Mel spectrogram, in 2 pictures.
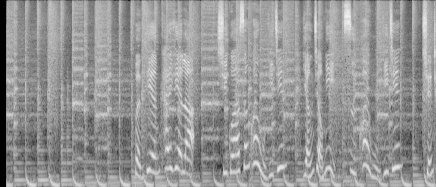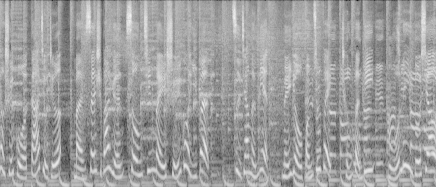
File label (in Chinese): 激情甜美女 水果店开业打折; 激情力度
